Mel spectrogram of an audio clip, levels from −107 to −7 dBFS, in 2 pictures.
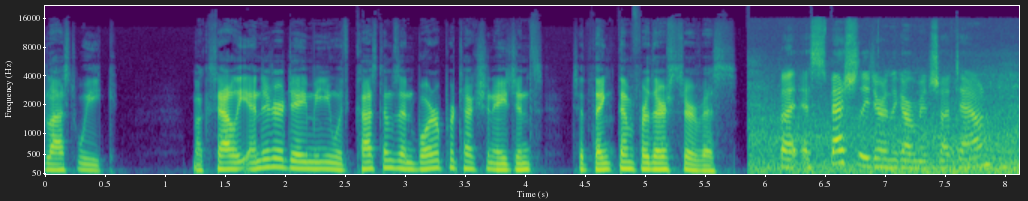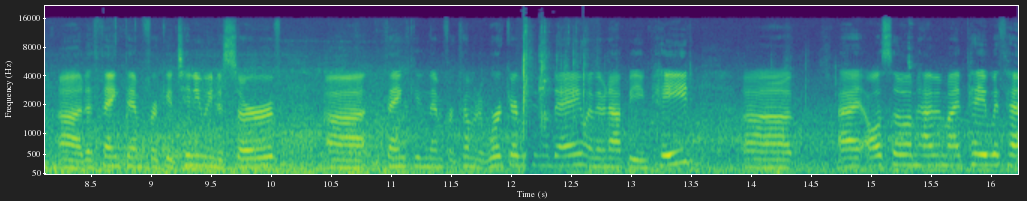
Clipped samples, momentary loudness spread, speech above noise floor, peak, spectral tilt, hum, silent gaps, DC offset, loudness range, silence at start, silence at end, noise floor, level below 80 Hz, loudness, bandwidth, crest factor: under 0.1%; 8 LU; 51 dB; -2 dBFS; -5 dB/octave; none; none; under 0.1%; 2 LU; 0 s; 0 s; -73 dBFS; -40 dBFS; -22 LUFS; 17 kHz; 22 dB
